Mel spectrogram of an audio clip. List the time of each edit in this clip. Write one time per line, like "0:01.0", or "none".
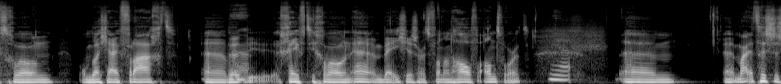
0:02.3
